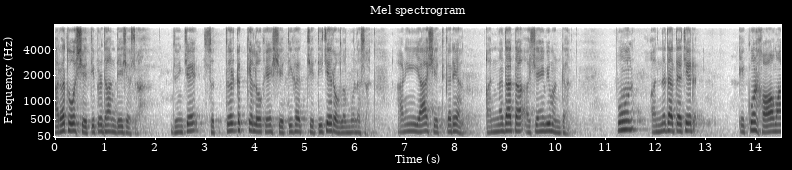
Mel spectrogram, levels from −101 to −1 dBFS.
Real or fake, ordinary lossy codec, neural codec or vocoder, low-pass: fake; none; codec, 16 kHz, 16 kbps, FunCodec, trained on LibriTTS, 50 frames a second; 7.2 kHz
